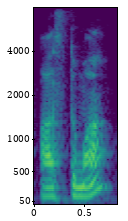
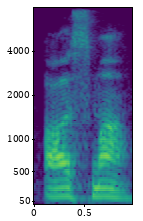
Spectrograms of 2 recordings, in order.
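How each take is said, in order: First: ஆஸ்துமா as AAS-thu-maa, three syllables; mispronounced asthma. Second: ஆஸ்மா as AAS-maa, two syllables; correct asthma. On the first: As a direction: add thu inside ஆஸ்துமா. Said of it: "not ஆஸ்துமா". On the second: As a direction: go straight from S to M in ஆஸ்மா. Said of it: "it's ஆஸ்மா". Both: Shown as a demonstration.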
